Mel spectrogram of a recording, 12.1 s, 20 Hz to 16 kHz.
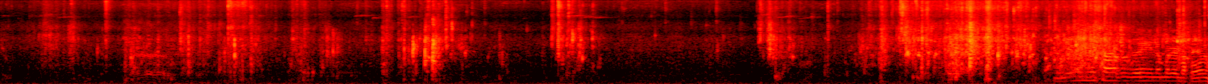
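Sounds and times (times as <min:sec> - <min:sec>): water splashing in rocky stream: 0:02.1 - 0:04.8, 0:05.4 - 0:06.1, 0:07.6 - 0:12.0.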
